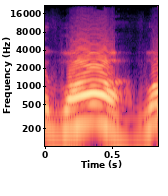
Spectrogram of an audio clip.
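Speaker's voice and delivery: व stretched long; long, held व as a wrong example; drawn-out syllable. Shown as a demonstration. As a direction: drag व out instead of keeping it short. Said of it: "ऐसे पूरा नहीं".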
